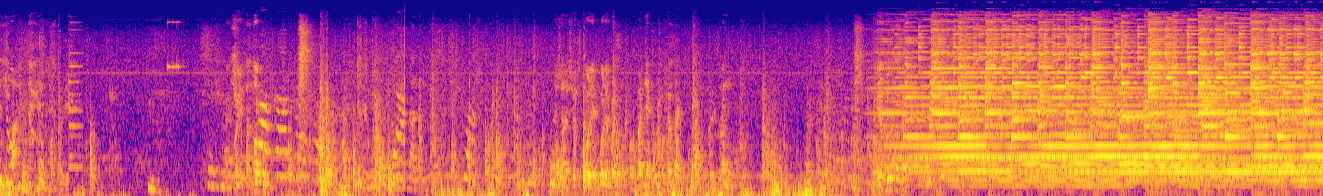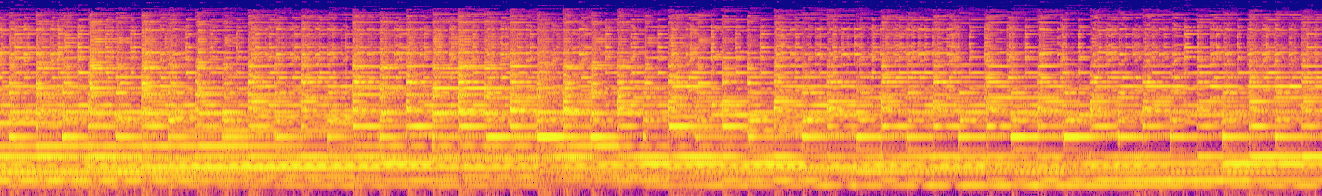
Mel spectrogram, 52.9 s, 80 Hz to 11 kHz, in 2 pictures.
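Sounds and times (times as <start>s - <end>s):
large bells ringing: 0.0s - 1.7s, 17.3s - 52.9s
small bells ringing quickly: 17.5s - 52.9s.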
